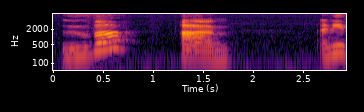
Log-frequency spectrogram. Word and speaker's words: Ove: a man called old which i think is supposed to be pronounced uva um and he says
